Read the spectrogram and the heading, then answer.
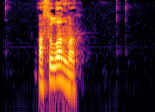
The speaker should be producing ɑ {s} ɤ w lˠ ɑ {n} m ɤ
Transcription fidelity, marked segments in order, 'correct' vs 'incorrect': correct, correct

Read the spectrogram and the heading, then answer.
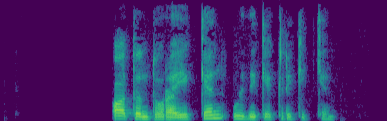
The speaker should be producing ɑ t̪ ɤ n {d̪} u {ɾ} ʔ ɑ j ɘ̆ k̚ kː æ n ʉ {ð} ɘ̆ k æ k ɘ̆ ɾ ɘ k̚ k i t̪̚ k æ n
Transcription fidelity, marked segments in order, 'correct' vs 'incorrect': incorrect: t̪, correct, correct

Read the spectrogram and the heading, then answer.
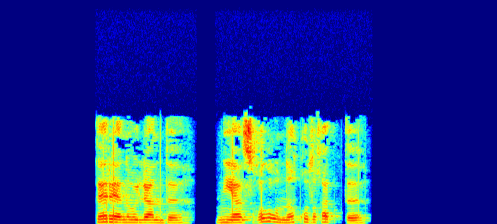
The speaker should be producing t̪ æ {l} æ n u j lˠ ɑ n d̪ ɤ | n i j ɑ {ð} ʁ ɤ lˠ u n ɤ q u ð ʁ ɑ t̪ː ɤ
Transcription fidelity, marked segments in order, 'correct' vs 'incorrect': incorrect: ɾ, incorrect: z

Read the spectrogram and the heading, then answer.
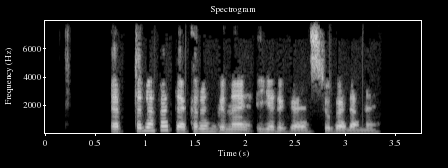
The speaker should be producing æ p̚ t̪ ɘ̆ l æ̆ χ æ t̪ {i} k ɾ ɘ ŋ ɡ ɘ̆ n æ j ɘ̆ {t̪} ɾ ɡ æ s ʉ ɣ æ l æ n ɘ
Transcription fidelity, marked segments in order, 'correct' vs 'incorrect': incorrect: æ, incorrect: none

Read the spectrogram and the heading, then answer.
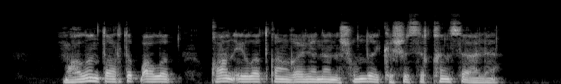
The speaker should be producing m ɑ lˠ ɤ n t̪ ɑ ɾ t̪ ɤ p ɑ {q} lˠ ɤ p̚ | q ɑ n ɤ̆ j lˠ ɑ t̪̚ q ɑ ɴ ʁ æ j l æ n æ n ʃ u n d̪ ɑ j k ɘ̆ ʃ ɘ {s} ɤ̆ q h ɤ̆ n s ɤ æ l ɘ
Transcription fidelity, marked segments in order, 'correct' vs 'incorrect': incorrect: none, correct

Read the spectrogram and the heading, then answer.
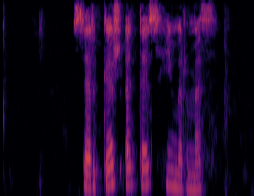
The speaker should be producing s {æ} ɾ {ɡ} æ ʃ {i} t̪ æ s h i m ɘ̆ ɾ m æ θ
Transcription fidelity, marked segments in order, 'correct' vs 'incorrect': correct, incorrect: k, incorrect: æ

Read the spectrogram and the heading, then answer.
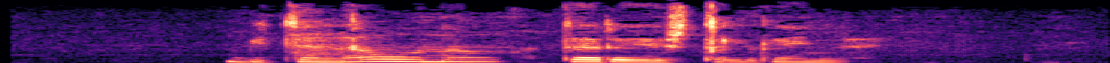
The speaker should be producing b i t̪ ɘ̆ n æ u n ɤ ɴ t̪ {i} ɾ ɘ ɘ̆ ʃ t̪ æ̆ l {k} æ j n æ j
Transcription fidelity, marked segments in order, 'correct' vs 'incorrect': incorrect: æ, incorrect: ɡ

